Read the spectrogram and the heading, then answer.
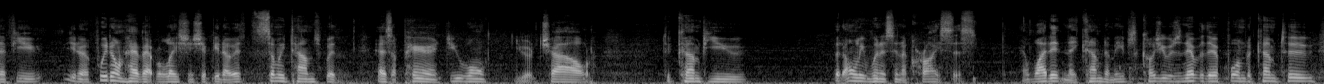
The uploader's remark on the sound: Live from the Man Up Confrence Fort Mill SC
